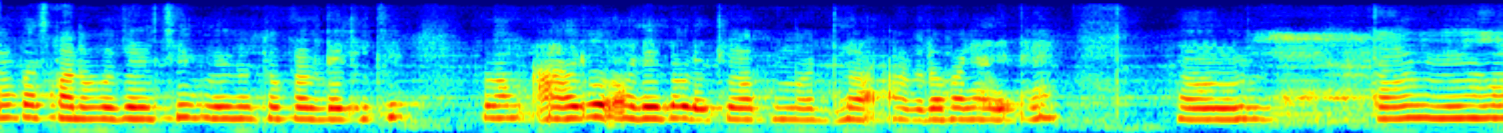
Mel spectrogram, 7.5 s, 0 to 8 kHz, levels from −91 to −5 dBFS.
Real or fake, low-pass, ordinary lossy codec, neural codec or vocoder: fake; 7.2 kHz; AAC, 48 kbps; codec, 24 kHz, 1 kbps, SNAC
